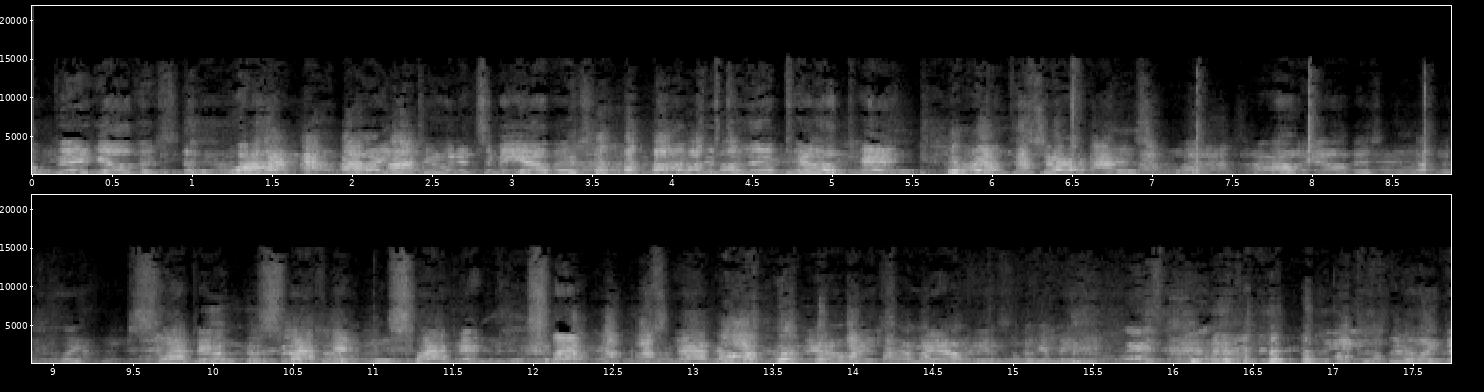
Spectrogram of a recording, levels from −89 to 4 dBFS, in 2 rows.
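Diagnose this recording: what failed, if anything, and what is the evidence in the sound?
Nothing failed; no fault is audible anywhere.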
